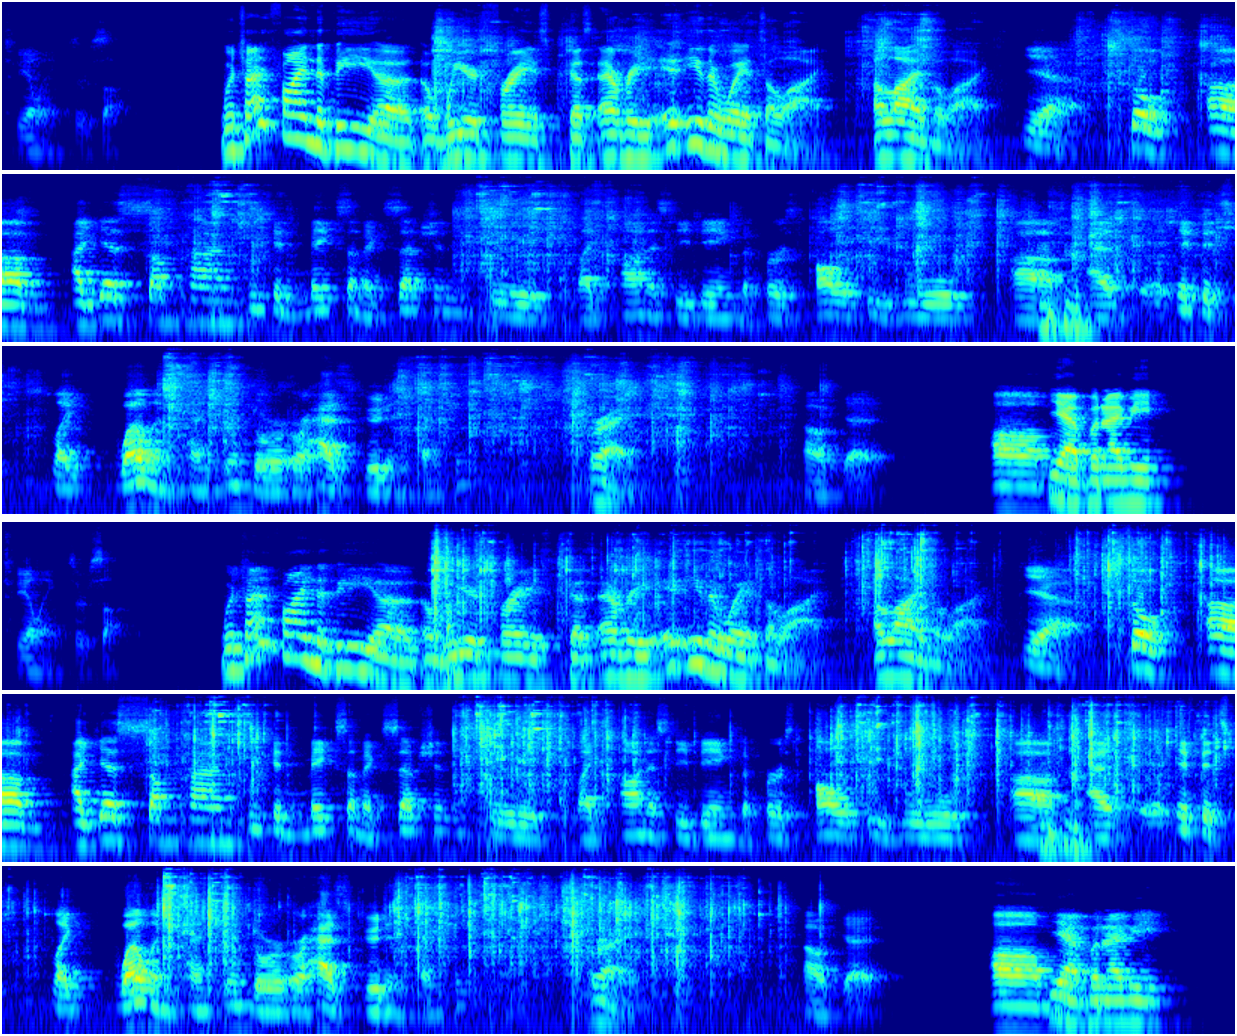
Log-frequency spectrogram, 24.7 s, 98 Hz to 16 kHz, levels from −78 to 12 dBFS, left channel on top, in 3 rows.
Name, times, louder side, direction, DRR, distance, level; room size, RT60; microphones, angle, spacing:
voice 1, 1.5-5.4 5.8-6.5 15.1-15.4 20.4-20.6 23.4-24.1, left 4 dB, 90° left, 7 dB, 1.4 m, -31 dB
Keys jangling, 2.8-5.3 5.6-8.4 9.2-10.4 11.2-13.1 13.5-16.9 17.4-21.9, right 8 dB, 80° right, 1.2 m, -34 dB
voice 2, 6.8-7.2 7.4-7.7 8.0-11.8 12.0-14.6 14.9-16.3 16.8-16.9 17.2-19.5 21.8-22.2 23.0-23.5, right 3 dB, 45° right, 6 dB, 1.6 m, -34 dB
7.6 x 6.6 x 4.5 m, 0.39 s
head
